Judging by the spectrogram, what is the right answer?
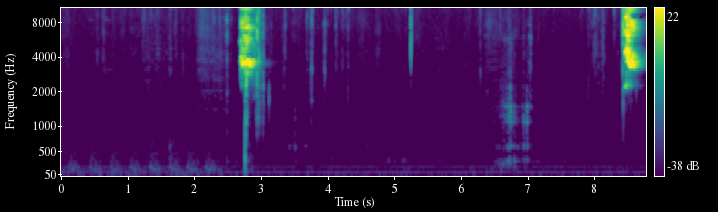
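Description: Hands handling and twisting open a plastic surprise-egg capsule, with soft rustling, broken by two short, sharp, high-pitched squeaks, about three seconds in and near the end.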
